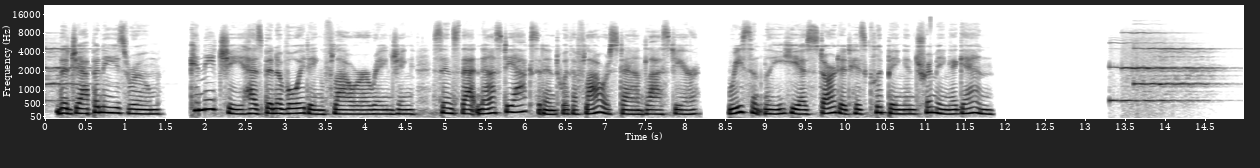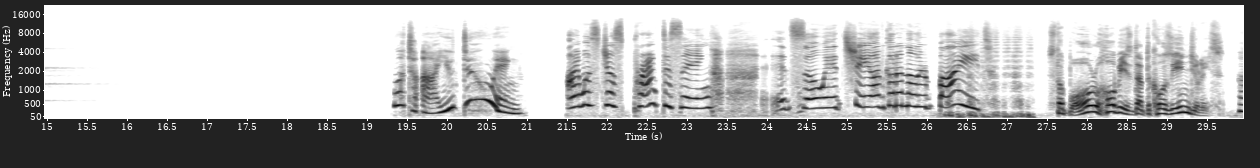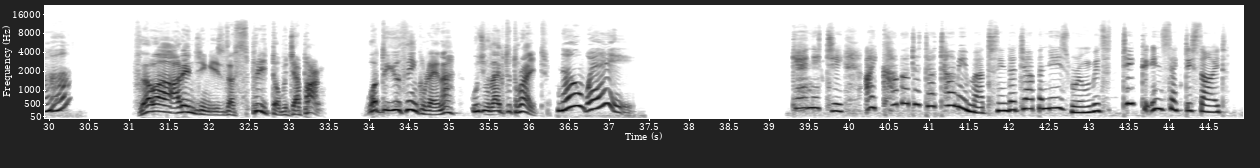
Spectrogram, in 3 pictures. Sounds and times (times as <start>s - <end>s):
Speech: 0.2s - 11.9s, 27.5s - 30.3s, 31.1s - 37.3s, 39.3s - 44.8s.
